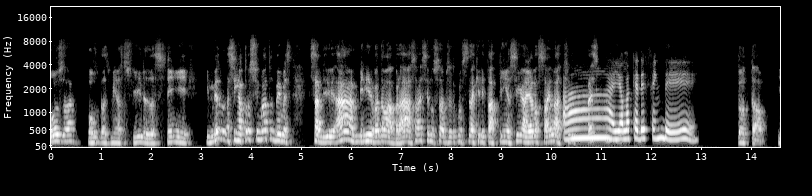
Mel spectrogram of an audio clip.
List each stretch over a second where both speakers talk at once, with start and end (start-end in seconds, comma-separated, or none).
10.2-11.5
